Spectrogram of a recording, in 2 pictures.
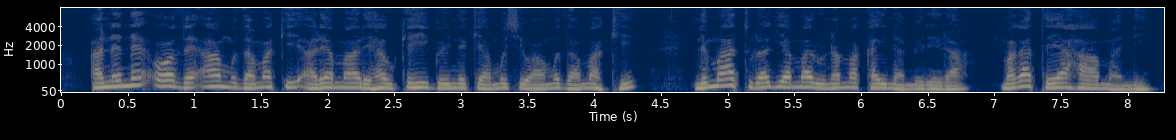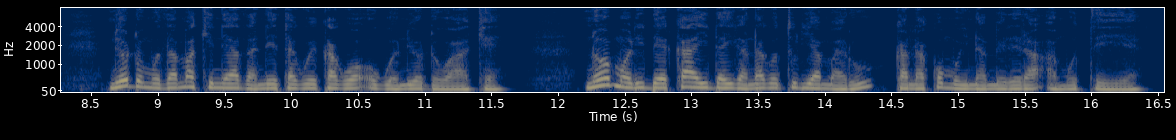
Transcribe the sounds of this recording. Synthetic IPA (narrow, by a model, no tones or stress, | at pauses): anɛnɛʔɔðɛʔamoðamakiaɾeamaːɾeɦaukehiːɡoinekeamoɕewamoðamaki | nemaːtuɾaɣiamaɾunamakainameɾeɾa | maɣateaɦaːmani | neondomoðamakineaðanetɛɣwekaɣwɔʔoɣwɔneondowakɛ | nɔmɔɾidɛkaidaiɣanaɣotuɾiamaɾukanakomoinameɾeɾaʔamoteːɛ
